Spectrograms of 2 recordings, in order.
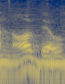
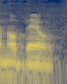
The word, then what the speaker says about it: Nobel: Bom, acho que a gente fica inclinado a falar Nobel, mas pela pronúncia, né, por, por ser em outro idioma, a pronúncia correta é Nobel.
